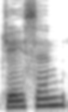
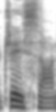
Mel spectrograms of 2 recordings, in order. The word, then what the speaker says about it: JSON: You can pronounce the acronym "Jason" or Jay-sawn, as I do.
